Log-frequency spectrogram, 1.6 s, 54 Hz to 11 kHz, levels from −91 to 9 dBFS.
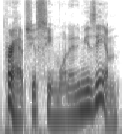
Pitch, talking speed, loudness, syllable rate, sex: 130 Hz, 295 wpm, -22 LUFS, 7.2 syllables/s, male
